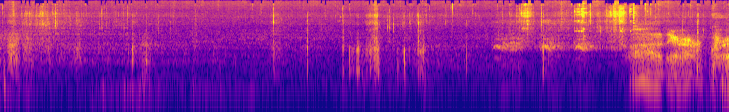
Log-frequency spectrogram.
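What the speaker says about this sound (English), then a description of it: "there are crows." Crows caw in a snowy yard near a bird feeder, scattered harsh calls at moderate distance over soft patter and footsteps, growing busier toward the end.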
